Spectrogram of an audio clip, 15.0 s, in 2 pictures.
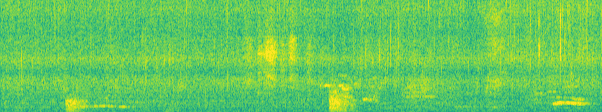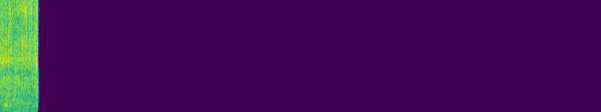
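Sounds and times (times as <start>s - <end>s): chicken frying in hot oil: 0.0s - 8.0s
spatula scraping a pan: 3.0s - 4.5s.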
